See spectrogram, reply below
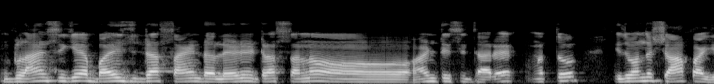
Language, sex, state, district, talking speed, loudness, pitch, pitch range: Kannada, male, Karnataka, Koppal, 110 wpm, -15 LUFS, 140 Hz, 130-150 Hz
